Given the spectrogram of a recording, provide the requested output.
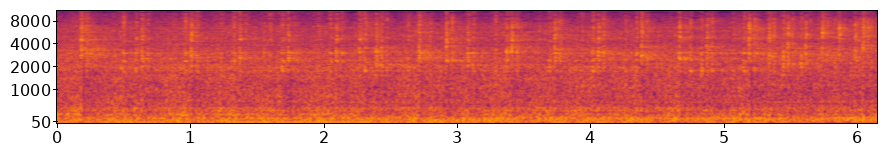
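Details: Farmall 350 diesel tractor after rebuild, block warm but temperature gauge low (thermostat suspected): loud idle clatter with uneven lumpy beat, one cylinder not pulling; cracking No. 1 injector didn't change tone; fires on all four when lugged in 5th.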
